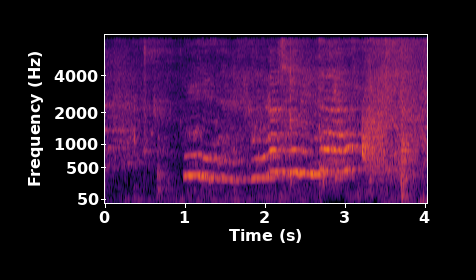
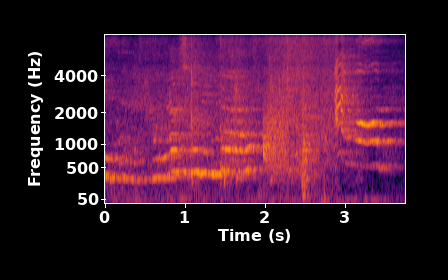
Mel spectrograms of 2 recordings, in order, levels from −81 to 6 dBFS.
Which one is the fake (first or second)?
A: first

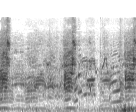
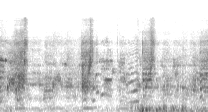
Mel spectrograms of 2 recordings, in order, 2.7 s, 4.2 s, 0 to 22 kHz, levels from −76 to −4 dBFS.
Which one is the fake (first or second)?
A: second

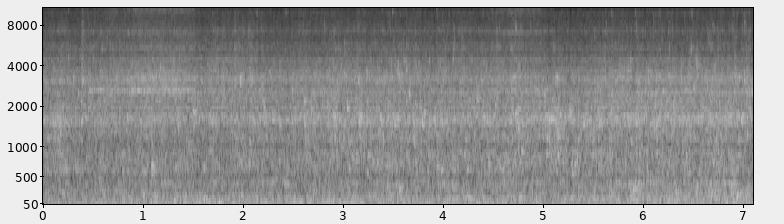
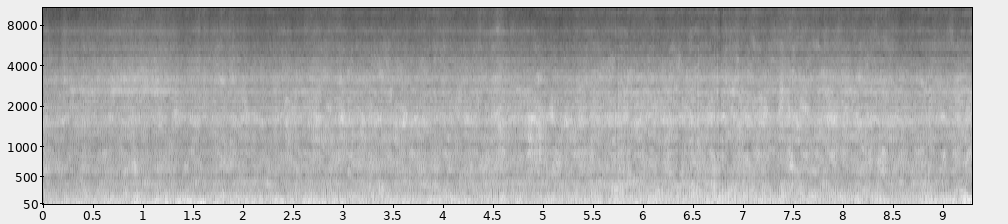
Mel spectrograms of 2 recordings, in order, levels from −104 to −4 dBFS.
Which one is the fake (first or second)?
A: second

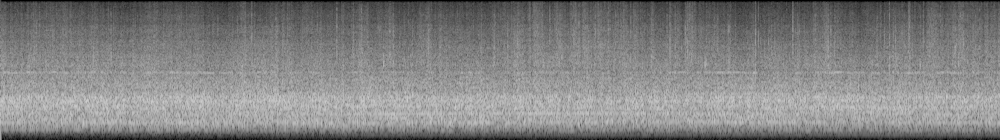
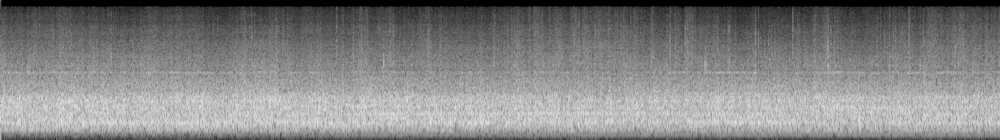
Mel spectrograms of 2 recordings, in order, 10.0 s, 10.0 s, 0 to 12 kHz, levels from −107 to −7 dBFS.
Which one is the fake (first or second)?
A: second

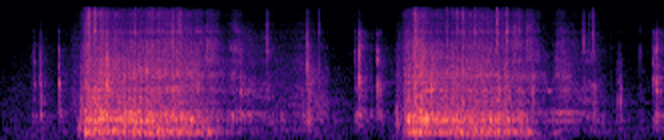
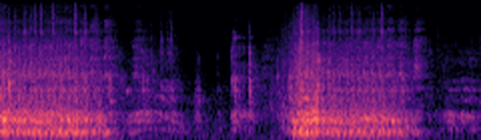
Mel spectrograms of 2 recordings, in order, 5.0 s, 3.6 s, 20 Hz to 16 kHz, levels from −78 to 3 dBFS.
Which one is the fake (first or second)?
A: first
